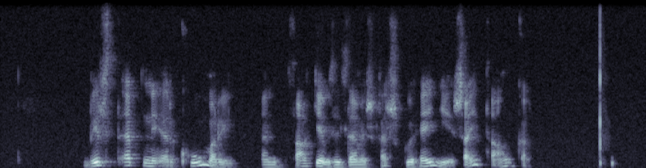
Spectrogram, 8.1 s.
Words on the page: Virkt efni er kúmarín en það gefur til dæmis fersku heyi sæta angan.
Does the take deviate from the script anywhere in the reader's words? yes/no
no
